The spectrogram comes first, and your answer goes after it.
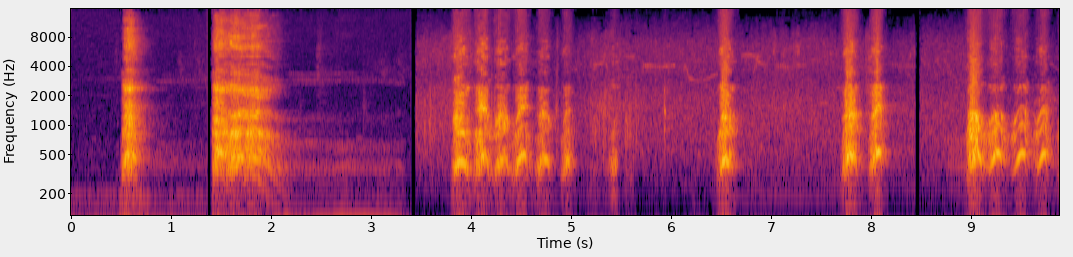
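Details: Siberian Husky barking in quick bursts: a single bark, a harsher drawn call, then rapid runs of short barks in threes and fours over a faint hiss.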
